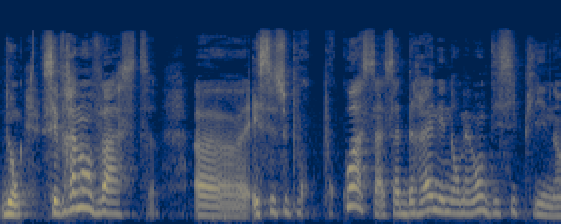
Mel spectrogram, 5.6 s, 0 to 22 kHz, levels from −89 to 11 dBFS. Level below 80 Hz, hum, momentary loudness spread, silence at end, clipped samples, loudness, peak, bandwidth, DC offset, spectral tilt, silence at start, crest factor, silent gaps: -80 dBFS; none; 13 LU; 0 s; under 0.1%; -30 LUFS; -10 dBFS; 13 kHz; under 0.1%; -3.5 dB/octave; 0 s; 20 dB; none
